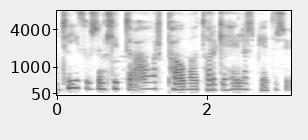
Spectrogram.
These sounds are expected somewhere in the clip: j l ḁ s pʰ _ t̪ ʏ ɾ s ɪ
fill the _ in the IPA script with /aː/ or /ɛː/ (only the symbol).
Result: ɛː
